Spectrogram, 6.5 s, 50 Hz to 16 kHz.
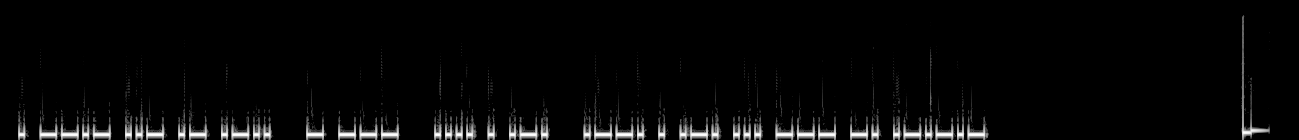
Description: Morse code, heard as a keyed tone, about 44 wpm, 700 Hz. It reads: EQUAL TO HER PERSON.
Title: Sentences from Top 1400 Words 45wpm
